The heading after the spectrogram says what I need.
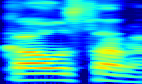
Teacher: ওয়াও লিনকে নরম আওয়াজে তাড়াতাড়ি পড়তে হবে, টান দেওয়া নিষেধ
